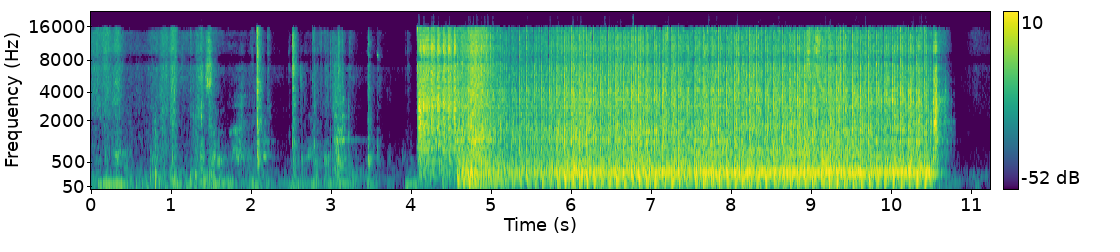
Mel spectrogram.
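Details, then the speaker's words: CG 150 motorcycle engine starting and running with a heavy, rattling knock from deep inside, like a stone inside and deeper than a valve noise. On teardown the cause was a broken pushrod. Deep internal engine knock. "vez suena como si tuviera una piedra adentro y ese sonido no es válvula ese sonido Así que vamos a desarmar para ver por qué ese ruido porque ese ruido no es como dije de válvula este más más profundo"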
